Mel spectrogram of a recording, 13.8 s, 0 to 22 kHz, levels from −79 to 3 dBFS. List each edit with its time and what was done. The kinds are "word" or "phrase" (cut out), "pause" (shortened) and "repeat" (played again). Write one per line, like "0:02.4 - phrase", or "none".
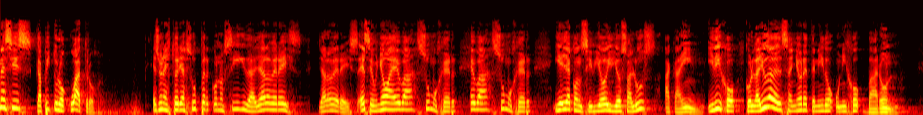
0:02.2 - pause
0:04.6 - pause
0:05.5 - word
0:07.1 - repeat
0:11.2 - pause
